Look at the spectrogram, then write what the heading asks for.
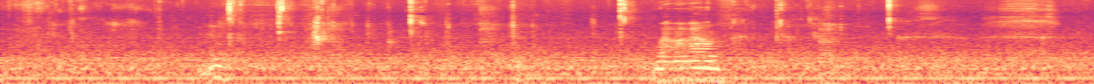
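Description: Close-miked chewing and biting of chicken wings, with wet mouth smacks and sharp clicks scattered through. A brief hum-like vocal sound comes about two-thirds of the way in.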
